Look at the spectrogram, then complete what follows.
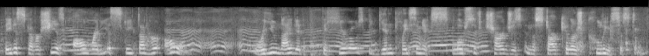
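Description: A man reading a children's storybook aloud to his young son, with playful, wry side comments. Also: high-pitched. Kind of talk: read-along children's storybook narration with casual asides. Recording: dull lo-fi sound, faint background noise.

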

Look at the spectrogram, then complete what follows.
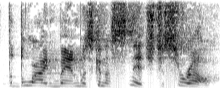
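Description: A man's voice: very high-pitched, normal speed, pushed and bright, breathy edge, voice pushed up, exaggerated voice, poor audio. A man voicing a surly, coarse thug waiter. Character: beefy surly male thug waiter, crude.

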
